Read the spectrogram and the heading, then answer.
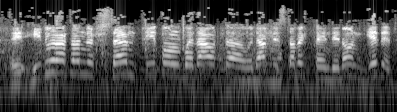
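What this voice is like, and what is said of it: Put-on Nepali accent, broken English. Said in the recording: “I do this in an accent because I, you know, the broken English just sounds weird if I don't try to at least try the accent ... people from Nepal”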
